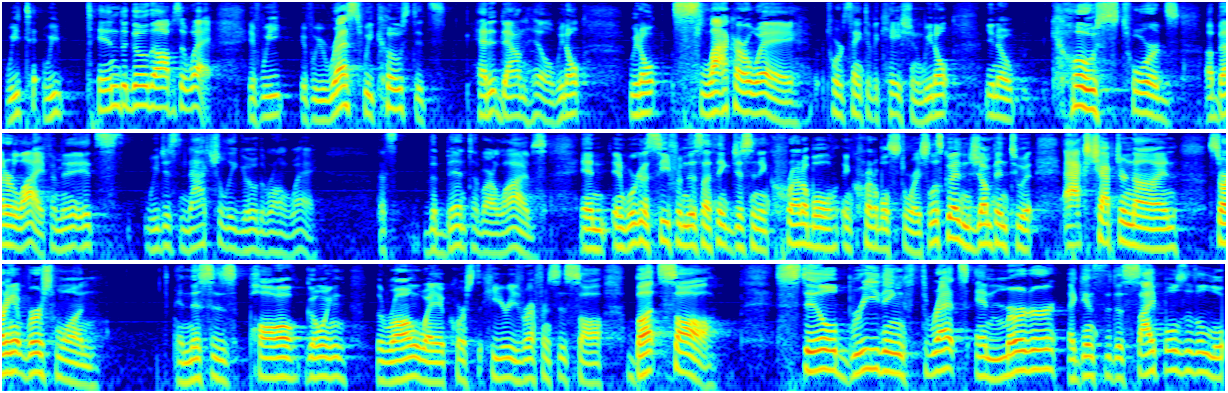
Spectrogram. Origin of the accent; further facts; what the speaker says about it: United States; growing up as an American in the church as a kid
